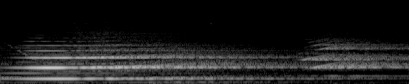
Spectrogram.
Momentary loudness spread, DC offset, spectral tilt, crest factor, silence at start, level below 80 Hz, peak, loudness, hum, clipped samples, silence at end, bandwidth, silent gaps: 21 LU; under 0.1%; -6 dB/octave; 16 dB; 0 s; -66 dBFS; -10 dBFS; -24 LUFS; none; under 0.1%; 0 s; 7.4 kHz; none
